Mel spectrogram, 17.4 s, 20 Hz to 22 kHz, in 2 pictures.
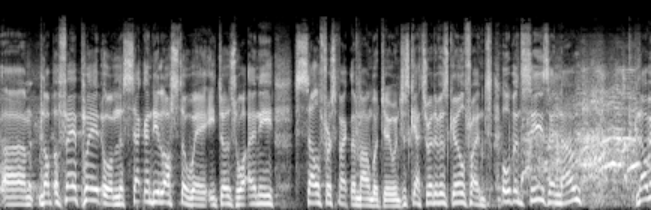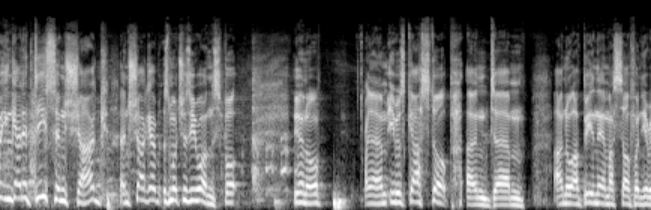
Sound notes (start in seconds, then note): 6.4 audience laughing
